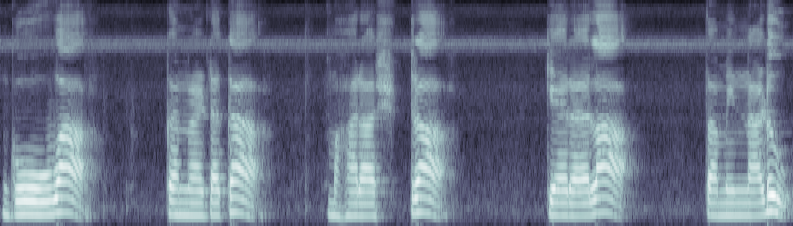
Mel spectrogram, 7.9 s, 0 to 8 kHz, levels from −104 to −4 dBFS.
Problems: none marked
